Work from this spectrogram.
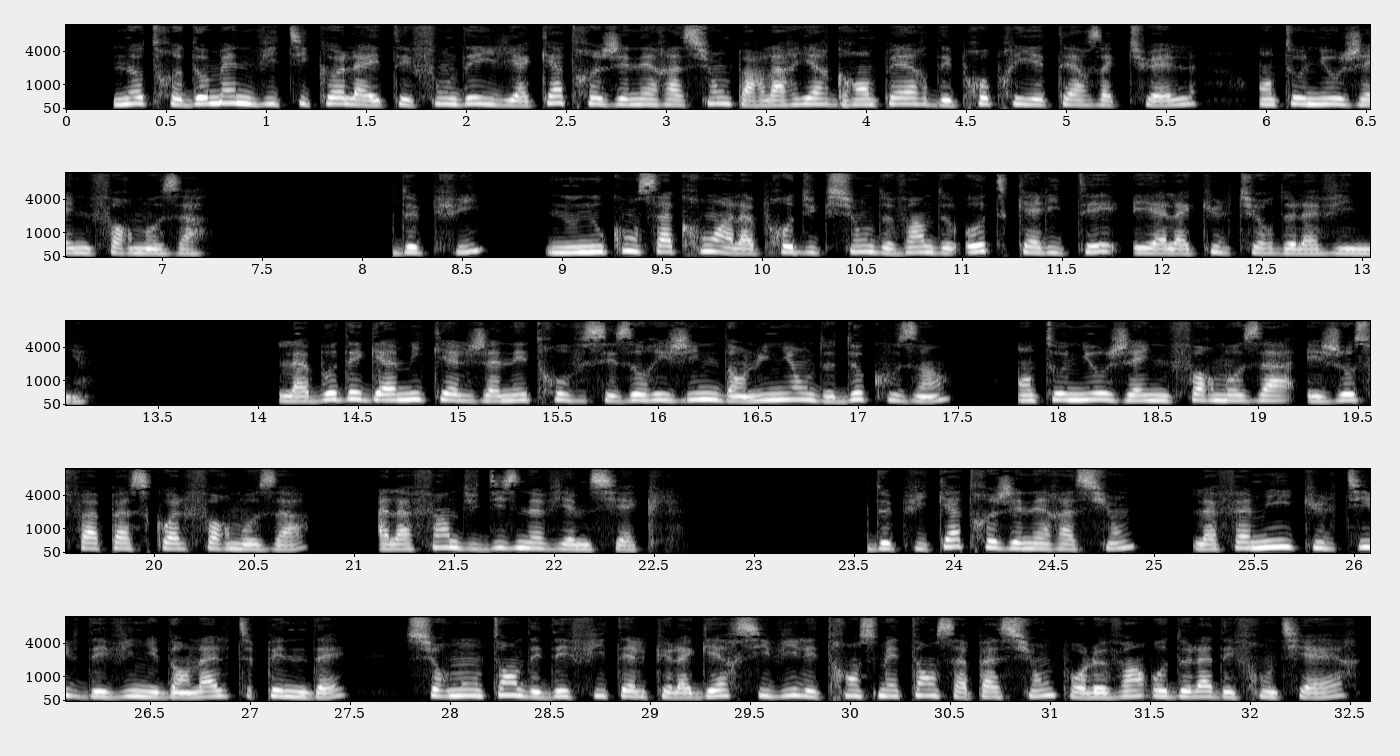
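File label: historia French; historiabodega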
